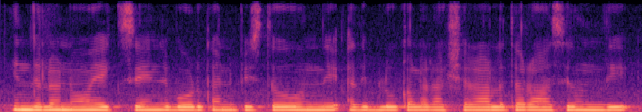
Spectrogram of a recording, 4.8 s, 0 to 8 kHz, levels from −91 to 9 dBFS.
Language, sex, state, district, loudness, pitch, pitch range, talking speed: Telugu, female, Telangana, Hyderabad, -12 LUFS, 200 Hz, 200-205 Hz, 150 wpm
